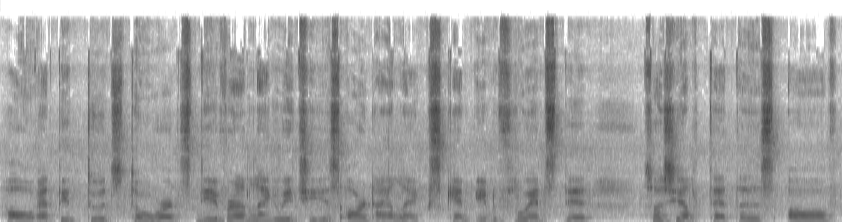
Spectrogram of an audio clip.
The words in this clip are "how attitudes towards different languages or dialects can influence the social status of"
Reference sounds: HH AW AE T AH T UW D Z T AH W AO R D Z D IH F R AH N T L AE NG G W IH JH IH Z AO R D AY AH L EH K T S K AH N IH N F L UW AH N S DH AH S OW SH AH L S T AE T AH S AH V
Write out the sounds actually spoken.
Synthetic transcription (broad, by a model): HH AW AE T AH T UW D S T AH W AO R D S D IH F R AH N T L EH NG G W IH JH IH S AO R D AY AH L EH K T S K AH N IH N F L UW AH N S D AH S OW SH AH L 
